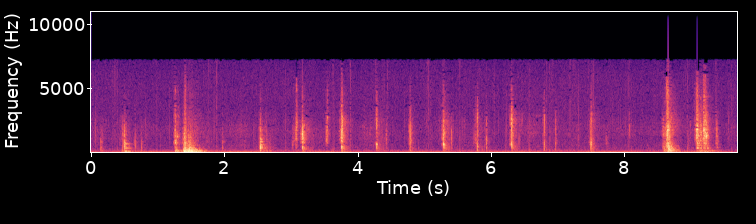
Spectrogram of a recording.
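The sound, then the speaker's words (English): A door thuds shut with a heavy knock, followed by a series of light clicks and taps, then another solid thump near the end; no one speaks. “Close that door, Anna. Of course.”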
